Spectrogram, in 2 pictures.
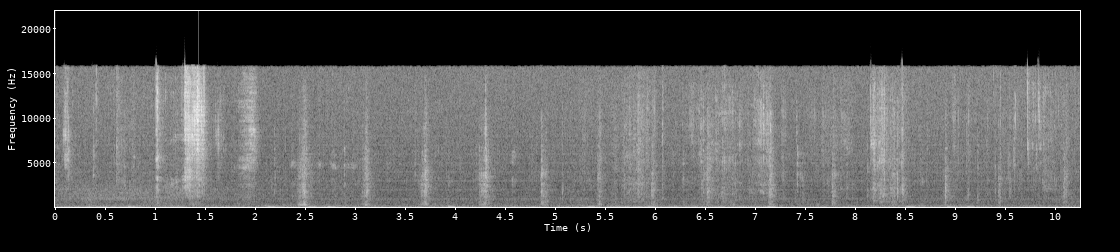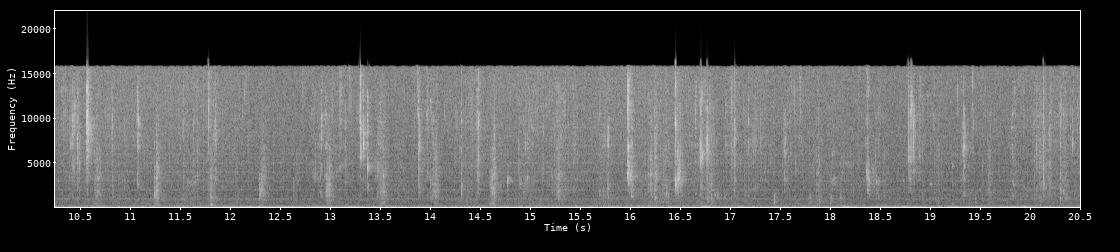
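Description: Chewing a mouthful of taco salad and crunchy tortilla chips: irregular crisp crunches and bites.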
